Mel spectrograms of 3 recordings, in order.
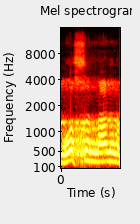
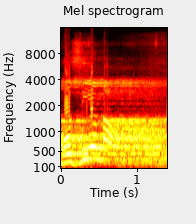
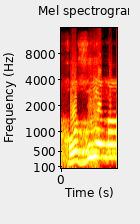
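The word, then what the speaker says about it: הוֹשַׁעְנָא: இதனுடைய உண்மை பொருளை நம்ம பிரித்து பார்த்தோம் என்றால் சொன்னால் அதனை உச்சரிப்பே நம்மனா ஓசன்னான்னு நம்ம தப்பாக சொல்கிறோம். ஆனால் உண்மையான அதனுடைய ப்ரொனன்சியேஷன் எப்படி எபிரேய மொழியில் இருக்கிறது என்று பார்த்தால் ஹொசியனா. ஹொசியனா என்கின்ற வார்த்தையை அவர்கள் பயன்படுத்தி இருக்கிறார்கள்.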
